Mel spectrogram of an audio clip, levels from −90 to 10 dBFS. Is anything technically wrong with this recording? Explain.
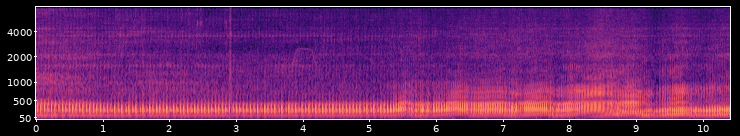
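Yes, there's a brief dropout at 2.90 s. For about 20 ms the sound gives way to a patch of steady noise and then picks straight back up. That's likely the sound dropped by the voice detector: the sender's detector briefly judged the signal to be background and stopped sending, so the receiver filled the gap with comfort noise. The audio also carries nothing above 8 kHz, which fits a wideband call codec like G.722.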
